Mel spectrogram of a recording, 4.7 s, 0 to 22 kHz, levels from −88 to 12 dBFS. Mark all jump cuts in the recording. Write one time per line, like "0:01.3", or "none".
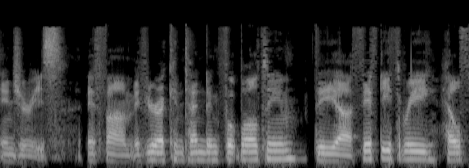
none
